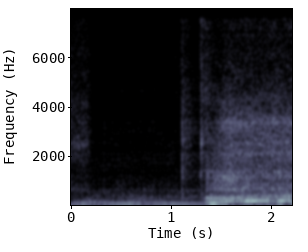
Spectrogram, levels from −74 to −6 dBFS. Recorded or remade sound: remade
